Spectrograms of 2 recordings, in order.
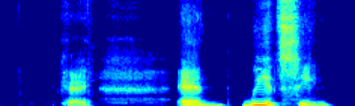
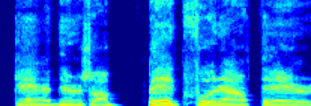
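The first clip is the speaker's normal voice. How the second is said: put-on high-pitched, drawn-out cry of a frightened kid; alarmed kid cry; 13 semitones higher, slower than usual. Boy telling his dad of a Bigfoot outside, alarmed cry. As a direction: call out urgently, stretching the words high.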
